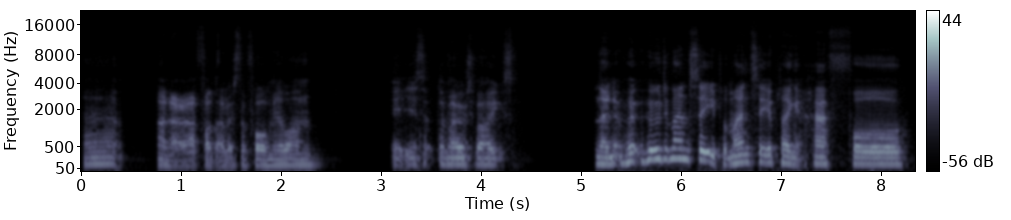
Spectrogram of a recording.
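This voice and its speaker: Medium pitch and moderate pace mark this man's voice. A streamer running a football watch-along, he's sniffly with a slight head cold and chats casually, rambling and often repeating phrases.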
